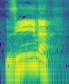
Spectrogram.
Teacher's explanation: Zina dipanjang 2 ketukan karena ada ya mati diawali dengan kasroh. Ada ya mati diawali dengan kasroh, maka dibaca panjang 2 ketukan karena mad asli atau mad tabi'i.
